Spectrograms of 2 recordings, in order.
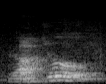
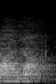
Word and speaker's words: rajo: Rajo, sometimes it is spelled Rajo, but it is Raja, R-A-J. The same as Raja. Like a Raja. Okay. Like a Raja. It is Raja. Raja. In Bengali sometimes they put O. Raja, Rajo. Or that is more Bengali pronunciation like that.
